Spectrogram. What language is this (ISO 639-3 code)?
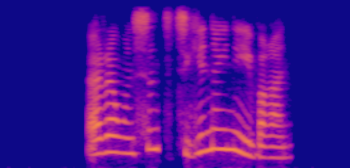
kab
